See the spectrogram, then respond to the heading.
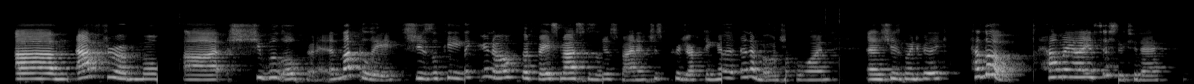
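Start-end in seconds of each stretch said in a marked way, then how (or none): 9.6-11.5 robotic android customer-service assistant voice. Voicing an android answering the door to a neighbor: robotic assistant voice. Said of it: "the voice and the face".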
